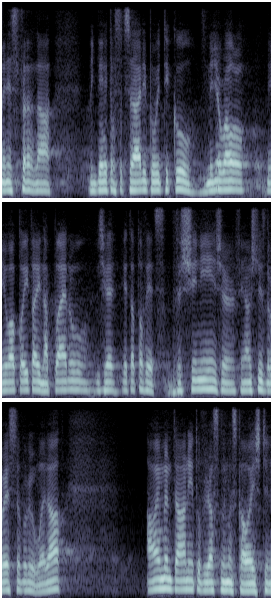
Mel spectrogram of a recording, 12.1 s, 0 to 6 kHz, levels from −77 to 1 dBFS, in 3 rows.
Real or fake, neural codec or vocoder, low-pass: fake; codec, 16 kHz, 0.5 kbps, FunCodec, trained on Chinese and English, 25 frames a second; 5.4 kHz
